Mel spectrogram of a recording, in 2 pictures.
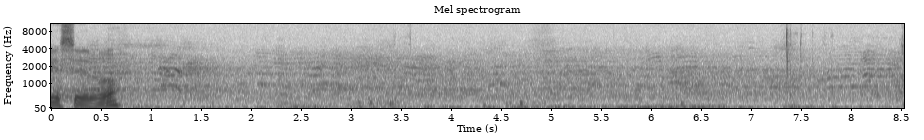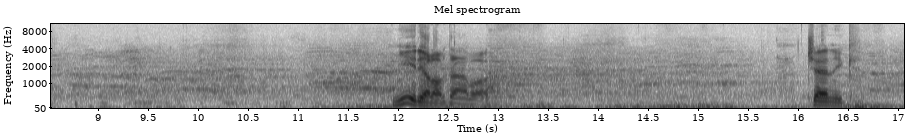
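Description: A large crowd murmurs and chants in an open stadium.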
